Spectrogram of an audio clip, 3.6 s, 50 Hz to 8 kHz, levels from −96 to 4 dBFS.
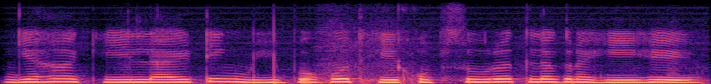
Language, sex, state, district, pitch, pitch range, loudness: Hindi, female, Madhya Pradesh, Bhopal, 240 Hz, 230-260 Hz, -14 LUFS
